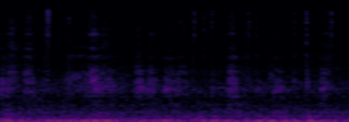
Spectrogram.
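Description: Faint, irregular scratching of a pen writing, over a low steady hum.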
